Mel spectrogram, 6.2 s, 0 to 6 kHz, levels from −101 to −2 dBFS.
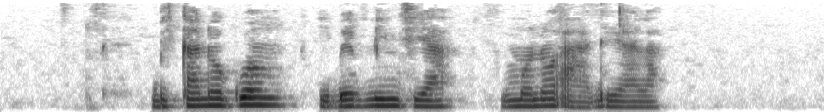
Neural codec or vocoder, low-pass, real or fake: none; 5.4 kHz; real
